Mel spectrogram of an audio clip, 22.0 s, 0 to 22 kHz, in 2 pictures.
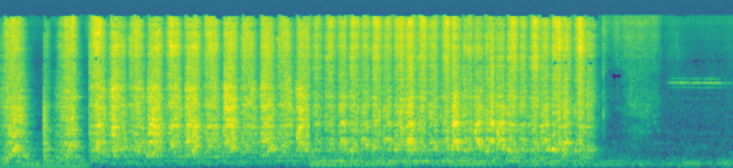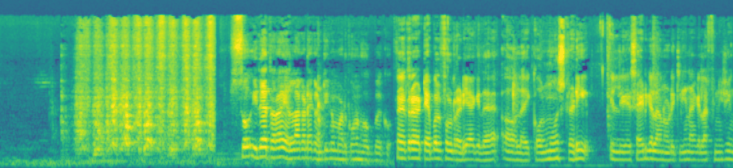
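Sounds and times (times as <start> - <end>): hand file rasping on laminate: 0.0 - 9.0, 12.1 - 14.2.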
